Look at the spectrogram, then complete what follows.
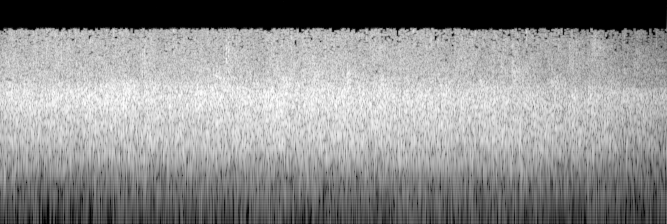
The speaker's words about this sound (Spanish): Un aplauso fuerte al que vive.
